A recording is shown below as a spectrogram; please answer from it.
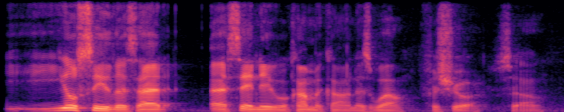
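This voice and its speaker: A man's voice: lowish voice, animated, normal speed, fairly bright tone. A man co-hosting a podcast in casual, profane, laughing banter. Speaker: podcast co-host. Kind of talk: casual chat.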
